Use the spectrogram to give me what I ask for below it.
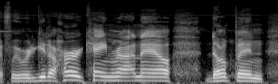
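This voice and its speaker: With a Southern US accent, a man with a high voice speaks at a moderate pace and ordinary pitch variation. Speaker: gardener. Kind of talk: casual talk to camera.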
